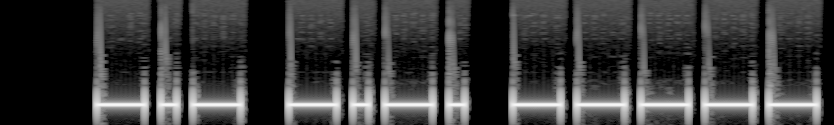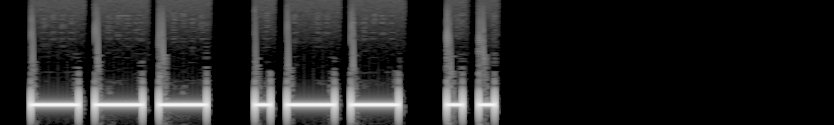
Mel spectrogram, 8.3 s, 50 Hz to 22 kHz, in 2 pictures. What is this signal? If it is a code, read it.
Morse code, heard as a keyed tone, about 15 wpm, 700 Hz. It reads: KC0OWI
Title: USA Call Signs - 6 Characters - Repeated 3x - 15wpm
